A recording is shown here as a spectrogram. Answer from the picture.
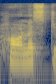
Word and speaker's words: honest: not pronounce example an honest man next an R actually in this place harest the spelling of the word is h o n e s t but the actual pronunciation the H is silent but the pronunciation the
